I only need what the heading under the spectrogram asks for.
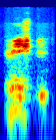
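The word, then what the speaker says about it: wrist: देखिए उसके बाद ये क्या है, कलाई है हमारी, चिटिया कलाई है, कलाई क्या बोलते हैं, रिस्ट, RIST, रिस्ट, डब्ल्यू जो है साइलेंट होता है, रिस्ट मीन्स कलाई।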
